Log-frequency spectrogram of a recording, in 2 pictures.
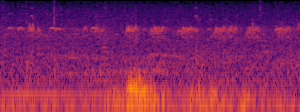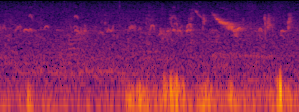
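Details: Blue-tailed bee-eaters at their nest give soft, rolling trilled notes, repeated steadily several times a second at a mid-high pitch, over low wind rumble and a few dull thumps.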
